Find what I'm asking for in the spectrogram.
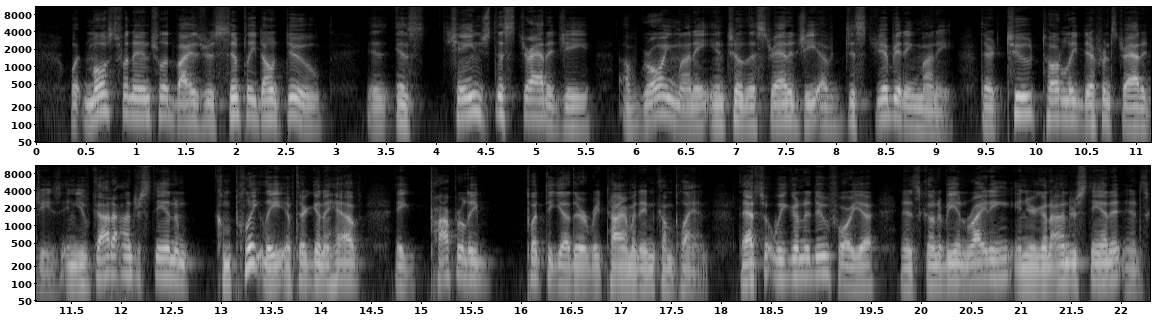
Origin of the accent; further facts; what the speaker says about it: Cleveland, Ohio, United States; also born or lived in Cincinnati; But I was born and raised in Ohio and Cleveland and lived in Cincinnati for 32 years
